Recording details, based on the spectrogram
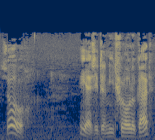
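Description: Radio play gardener: hospitable, plain-spoken, low, slow and gentle. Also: male voice, sing-song, slightly rough, full character voice. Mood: kindly.

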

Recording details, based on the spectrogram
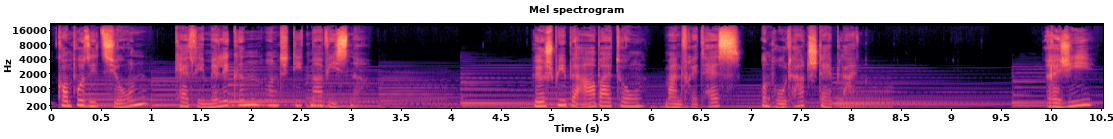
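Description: A female radio announcer reads scripted credits in a formal manner. Her voice is on the low side and unhurried, and music plays clearly behind her. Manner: formal, clearly structured reading.

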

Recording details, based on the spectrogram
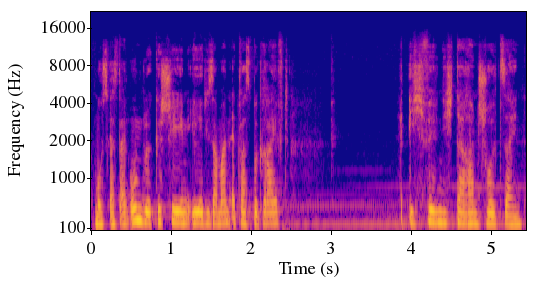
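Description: A woman's voice: on the low side, little pitch movement, normal speed, dark tone, faint music behind, lightly acted. A woman playing a tender, protective, anxious fisherman's wife in a children's radio play, with a fretful, pleading delivery. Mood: worried, brooding.

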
